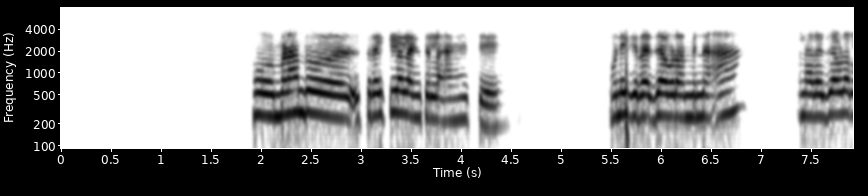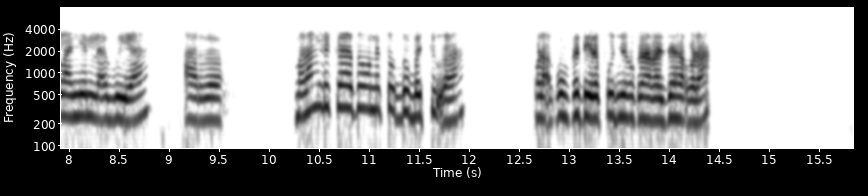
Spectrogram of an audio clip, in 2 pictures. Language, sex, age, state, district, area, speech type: Santali, female, 18-30, Jharkhand, Seraikela Kharsawan, rural, conversation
